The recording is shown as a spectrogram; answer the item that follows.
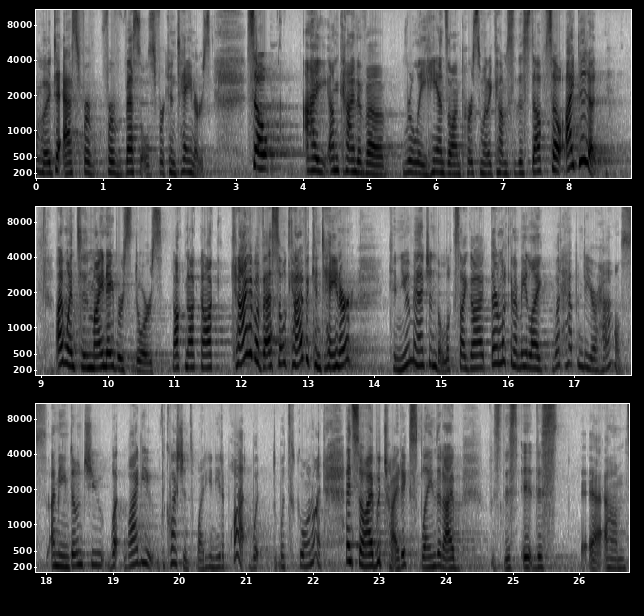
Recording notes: Wellspring Church of the Nazarene, Evansville, IN.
